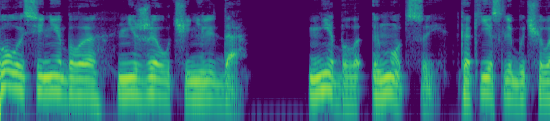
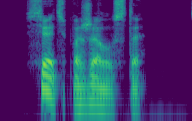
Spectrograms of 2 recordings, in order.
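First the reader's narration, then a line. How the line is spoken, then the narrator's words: Quiet, fatherly. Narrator (Russian): сказал отец негромко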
